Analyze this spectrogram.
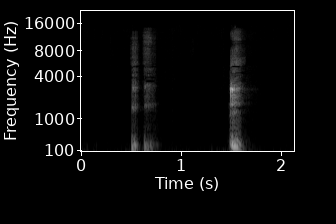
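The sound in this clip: A dry cough and throat clearing performed by a storyteller's voice: two quick rough bursts, then a pause and one louder, fuller clearing, with no other talk around it.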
